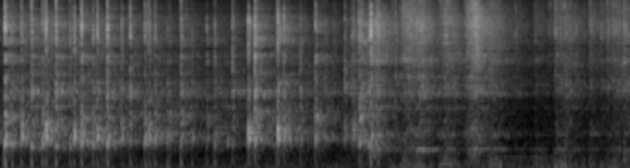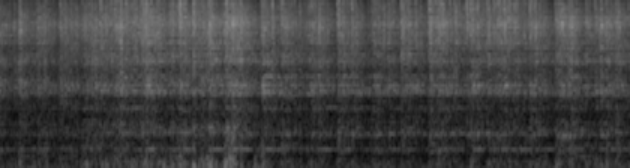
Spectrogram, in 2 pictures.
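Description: Fingertips tap quickly on the walls and base of an empty, hollow red plastic party cup held in both hands. The rapid, irregular taps make a hollow, mid-pitched knocking with short bright clicks: louder bursts in the first few seconds, then a softer, steadier patter.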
